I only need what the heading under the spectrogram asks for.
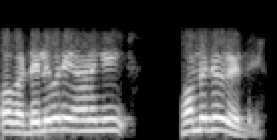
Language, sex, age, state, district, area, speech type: Malayalam, male, 30-45, Kerala, Pathanamthitta, rural, conversation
